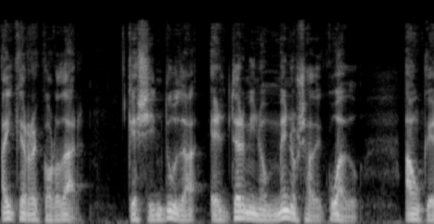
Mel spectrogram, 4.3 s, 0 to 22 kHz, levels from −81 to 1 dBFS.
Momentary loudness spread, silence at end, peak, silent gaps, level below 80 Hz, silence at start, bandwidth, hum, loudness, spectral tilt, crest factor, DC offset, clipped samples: 8 LU; 0 s; -6 dBFS; none; -40 dBFS; 0 s; 15.5 kHz; none; -23 LUFS; -5.5 dB/octave; 16 dB; under 0.1%; under 0.1%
